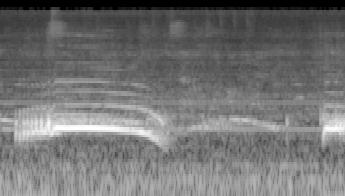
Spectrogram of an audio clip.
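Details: Young albino puter dove giving a long, smooth pelung coo that holds a steady low pitch before dipping and fading, followed by a brief note that opens the next phrase.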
